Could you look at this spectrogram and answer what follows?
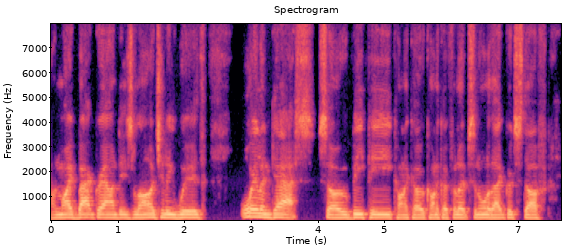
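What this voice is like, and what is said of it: British accent. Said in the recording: “You're uh, uh, originally from the UK. ... Yes, the accent gives it away.”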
